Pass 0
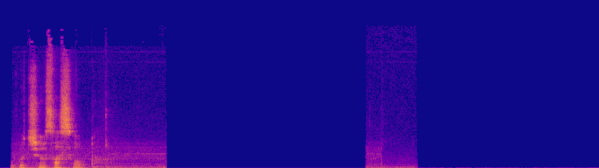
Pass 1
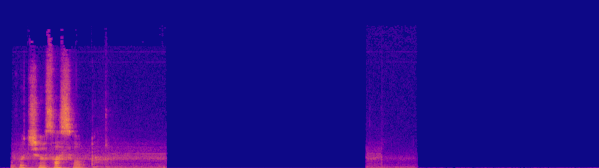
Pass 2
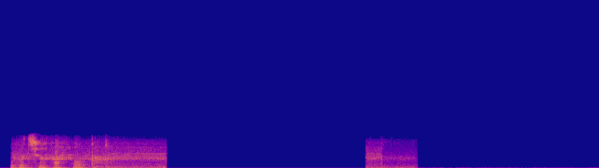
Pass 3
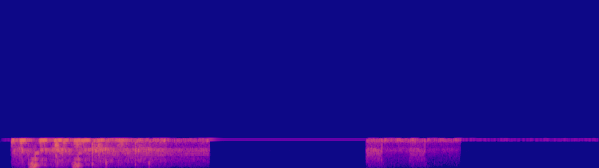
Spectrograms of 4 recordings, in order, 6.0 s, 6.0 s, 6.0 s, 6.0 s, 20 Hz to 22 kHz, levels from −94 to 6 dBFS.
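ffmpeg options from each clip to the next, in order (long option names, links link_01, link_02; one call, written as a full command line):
ffmpeg -i in.wav -af "equalizer=frequency=1400:width_type=o:width=0.7:gain=11.5" out.wav
ffmpeg -i in.wav -af "acompressor=threshold=-27dB:ratio=5,aresample=8000,asoftclip=type=tanh:threshold=-29dB,aresample=44100,volume=2.5dB" out.wav
ffmpeg -i in.wav -af "aecho=1:1:430:0.631,lowpass=frequency=3200:width_type=q:width=0.5098,lowpass=frequency=3200:width_type=q:width=0.6013,lowpass=frequency=3200:width_type=q:width=0.9,lowpass=frequency=3200:width_type=q:width=2.563,afreqshift=-3800,aeval=exprs='val(0)*sin(2*PI*95*n/s)':channel_layout=same,volume=1.5dB" out.wav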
